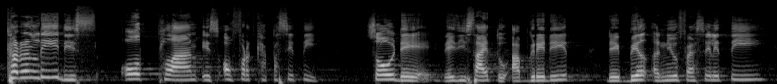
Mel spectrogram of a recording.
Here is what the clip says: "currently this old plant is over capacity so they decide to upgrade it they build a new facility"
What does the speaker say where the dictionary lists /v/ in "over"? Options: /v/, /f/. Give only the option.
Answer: /f/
